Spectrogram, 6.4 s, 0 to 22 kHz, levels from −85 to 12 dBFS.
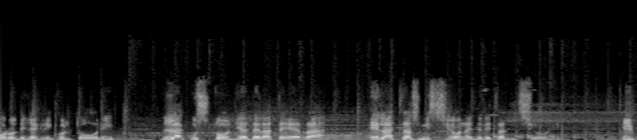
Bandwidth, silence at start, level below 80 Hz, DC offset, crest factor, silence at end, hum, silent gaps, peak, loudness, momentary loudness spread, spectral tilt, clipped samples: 9.8 kHz; 0 s; -50 dBFS; under 0.1%; 18 dB; 0.05 s; none; none; -2 dBFS; -19 LUFS; 15 LU; -5 dB/octave; under 0.1%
